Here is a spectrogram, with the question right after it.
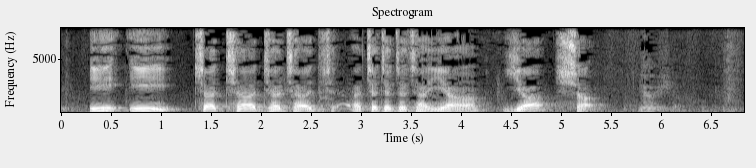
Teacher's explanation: इकारस्य स्थानं किम् तालु अत्र यकारः अपि तथा तालु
